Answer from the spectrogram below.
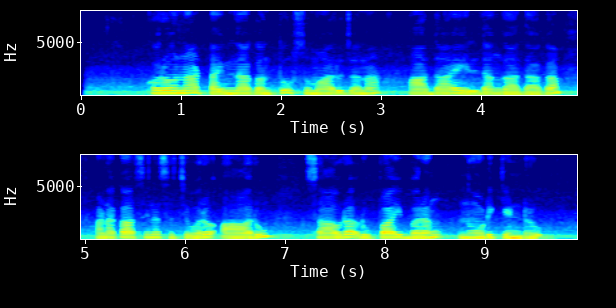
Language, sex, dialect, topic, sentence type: Kannada, female, Central, banking, statement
